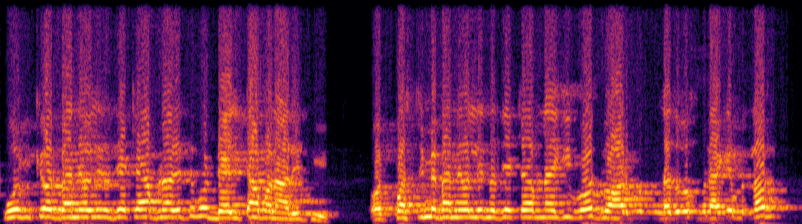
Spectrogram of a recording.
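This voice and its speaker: A man's voice: very high-pitched, fairly even intonation, fast talker, a bit bright, a little hiss or hum. A man with a Hindi accent teaching an exam-prep lesson, repeating each question and answering it himself. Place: coaching classroom. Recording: echoey room.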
